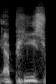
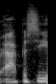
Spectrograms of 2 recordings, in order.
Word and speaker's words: Appice: It was a few years ago, and it was you, Nancy Wilson, Vinny Appice or Appice, however you want to pronounce it, and Steven Adler was there as well.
